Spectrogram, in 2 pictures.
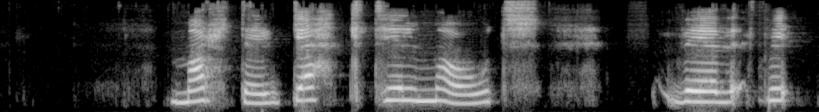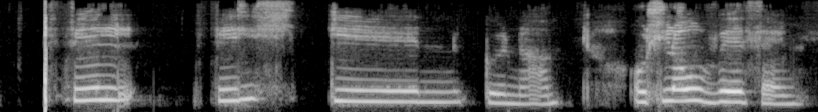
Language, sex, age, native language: Icelandic, female, 11, Icelandic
